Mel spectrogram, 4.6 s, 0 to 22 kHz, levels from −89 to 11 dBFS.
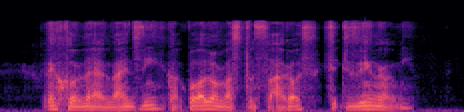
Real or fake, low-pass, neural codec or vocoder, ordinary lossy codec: fake; 9.9 kHz; autoencoder, 22.05 kHz, a latent of 192 numbers a frame, VITS, trained on many speakers; AAC, 48 kbps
